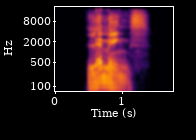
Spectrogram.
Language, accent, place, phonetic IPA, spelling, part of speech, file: German, Germany, Berlin, [ˈlɛmɪŋs], Lemmings, noun, De-Lemmings.ogg
- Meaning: genitive singular of Lemming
